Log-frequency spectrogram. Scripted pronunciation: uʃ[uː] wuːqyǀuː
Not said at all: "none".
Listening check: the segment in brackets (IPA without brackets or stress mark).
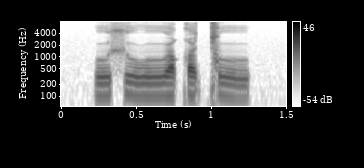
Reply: u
